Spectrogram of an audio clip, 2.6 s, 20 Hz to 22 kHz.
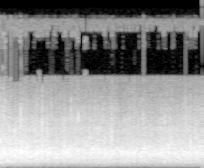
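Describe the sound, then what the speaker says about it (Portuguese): A standing audience at a 1999 national educators' meeting on agrarian reform gives loud, continuous applause, a thick, close wall of clapping with no speech over it. "O público aplaude de pé."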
